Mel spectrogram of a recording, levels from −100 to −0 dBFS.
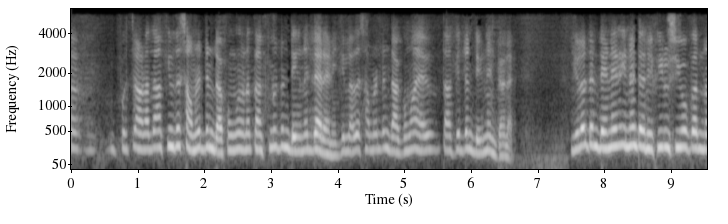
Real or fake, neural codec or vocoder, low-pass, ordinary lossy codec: fake; codec, 16 kHz, about 1 kbps, DyCAST, with the encoder's durations; 5.4 kHz; AAC, 24 kbps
